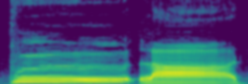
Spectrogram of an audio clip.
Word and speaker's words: Vladimir: So we pronounce this name as like this. Vladimir.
